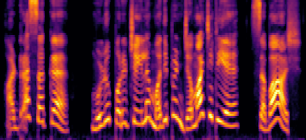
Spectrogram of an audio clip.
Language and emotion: Tamil, happy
